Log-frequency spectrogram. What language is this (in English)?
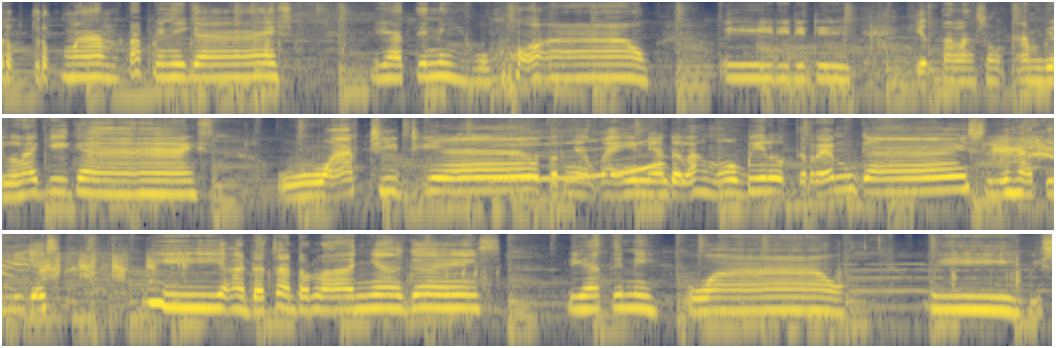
Indonesian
